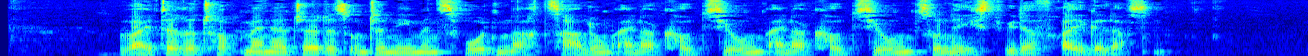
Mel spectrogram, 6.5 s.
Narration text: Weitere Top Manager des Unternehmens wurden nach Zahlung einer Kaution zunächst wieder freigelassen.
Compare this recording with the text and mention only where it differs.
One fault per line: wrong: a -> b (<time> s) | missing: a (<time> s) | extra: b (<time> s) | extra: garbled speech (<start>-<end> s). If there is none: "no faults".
extra: einer Kaution (3.8 s)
